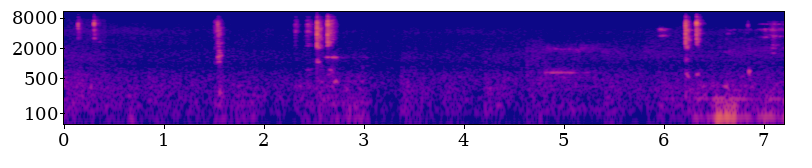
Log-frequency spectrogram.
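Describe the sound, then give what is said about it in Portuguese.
Faint computer mouse clicks, a few sharp isolated taps scattered over quiet background hiss while something is selected and dragged on screen. “Aí tu clica ali e daí tu arrasta a, a imagem ali.”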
